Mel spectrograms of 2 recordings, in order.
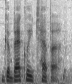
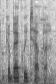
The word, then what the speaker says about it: Göbekli Tepe: everything you're right yeah go beckley tepa tepe peh tepa tipa okay yeah gobekli tepa okay okay go alright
